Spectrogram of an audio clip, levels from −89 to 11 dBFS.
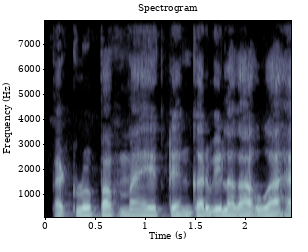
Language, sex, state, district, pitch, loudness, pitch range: Hindi, male, Jharkhand, Deoghar, 95 Hz, -18 LUFS, 90-100 Hz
